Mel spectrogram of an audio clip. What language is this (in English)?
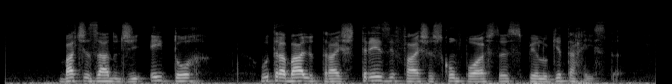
Portuguese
